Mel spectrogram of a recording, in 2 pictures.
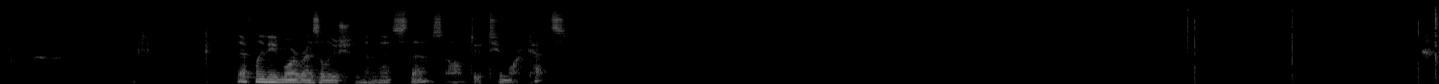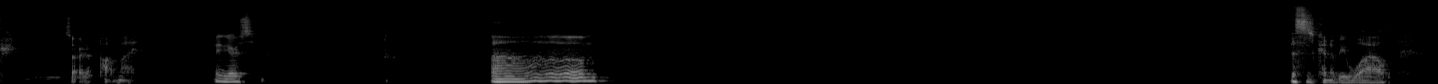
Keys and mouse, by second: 1.8 ctrl+r, 3.4 ctrl+r, 5.9 g, 17.4 ctrl+s.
